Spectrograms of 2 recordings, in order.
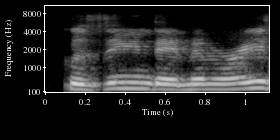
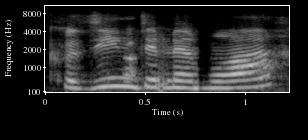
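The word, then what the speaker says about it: Cuisine des Mémoires: Okay, my French is really bad, so you pronounce it for me, please. My French is not much better. Cuisine de mémoire. Yeah, that sounds so much better than what I was saying.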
